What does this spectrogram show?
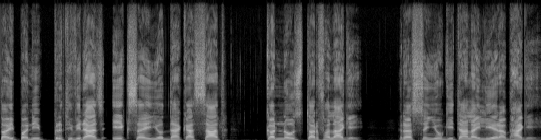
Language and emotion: Nepali, neutral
